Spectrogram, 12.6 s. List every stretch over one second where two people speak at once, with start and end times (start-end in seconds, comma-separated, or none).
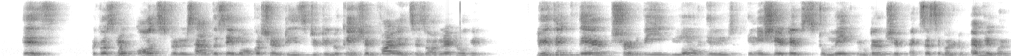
none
